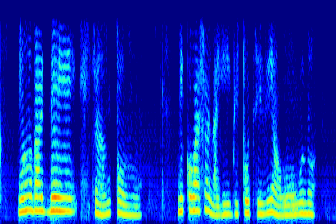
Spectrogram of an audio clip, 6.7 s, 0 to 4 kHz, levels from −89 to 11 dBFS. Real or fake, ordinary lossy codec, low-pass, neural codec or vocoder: fake; none; 3.6 kHz; codec, 16 kHz, 2 kbps, FreqCodec, smaller model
